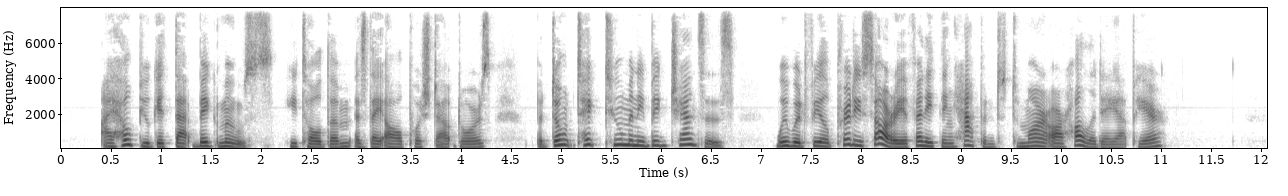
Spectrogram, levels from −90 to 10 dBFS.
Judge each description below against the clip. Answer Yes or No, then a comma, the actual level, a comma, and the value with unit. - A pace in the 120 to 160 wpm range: No, average, 175 wpm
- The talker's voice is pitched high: Yes, high, 200 Hz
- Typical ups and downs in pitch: No, wide, 6.0 semitones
